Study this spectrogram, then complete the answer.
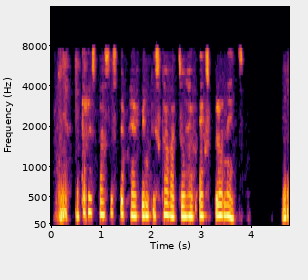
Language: English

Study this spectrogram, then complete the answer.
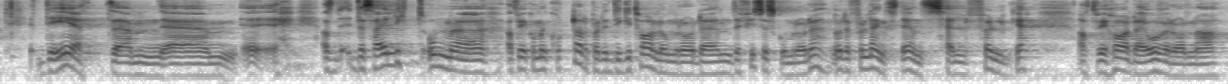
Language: Norwegian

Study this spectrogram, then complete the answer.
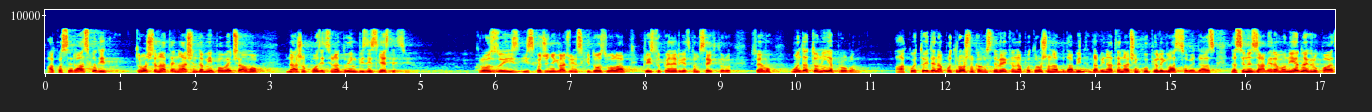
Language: Croatian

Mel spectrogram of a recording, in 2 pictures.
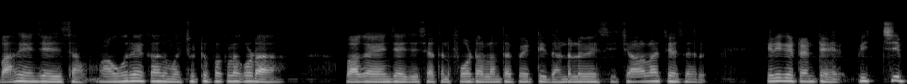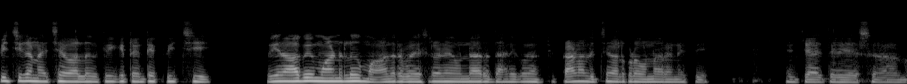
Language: Telugu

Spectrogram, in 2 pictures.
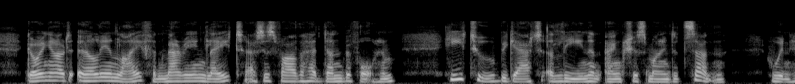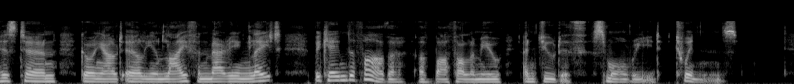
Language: English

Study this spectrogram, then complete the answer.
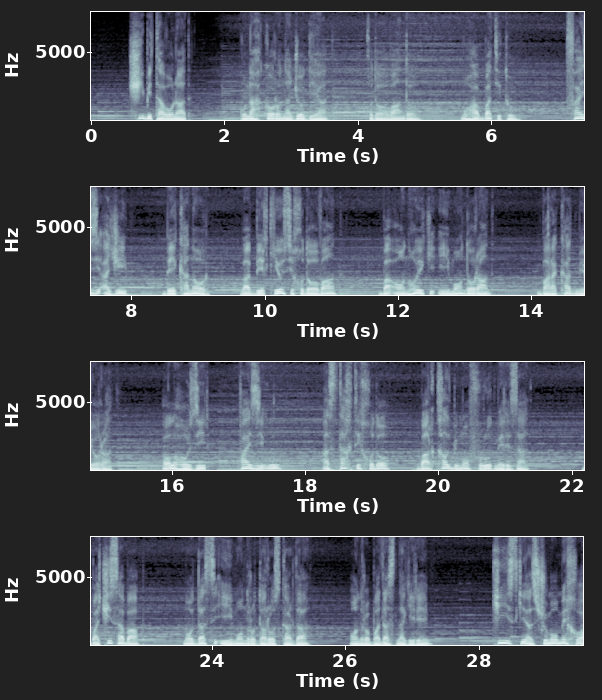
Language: Persian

